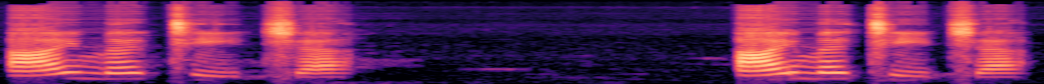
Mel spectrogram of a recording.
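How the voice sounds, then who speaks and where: A woman reading short everyday English sentences for beginners, saying each one twice, clearly and deliberately. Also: fairly high pitch, pushed and bright, dry recording. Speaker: English teacher. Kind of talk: slow repeated phrase drills for learners.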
